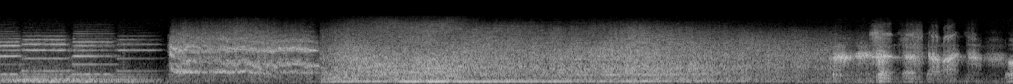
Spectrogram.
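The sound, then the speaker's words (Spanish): A police patrol car's tyres screech in a long skid over a siren's wail as a black sedan swerves into it, then broad rumbling noise as the patrol car is forced off the road, ending in a burst of rough, crunching impacts. No one speaks. “però el sedan negre, de cop, fa un moviment brusc, gira contra el cotxe patrulla i l'obliga a sortir de la carretera.”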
